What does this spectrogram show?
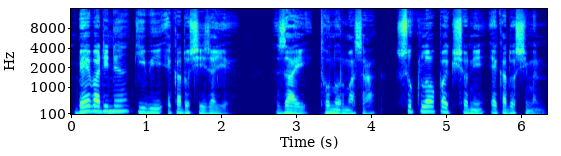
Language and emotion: Bodo, neutral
